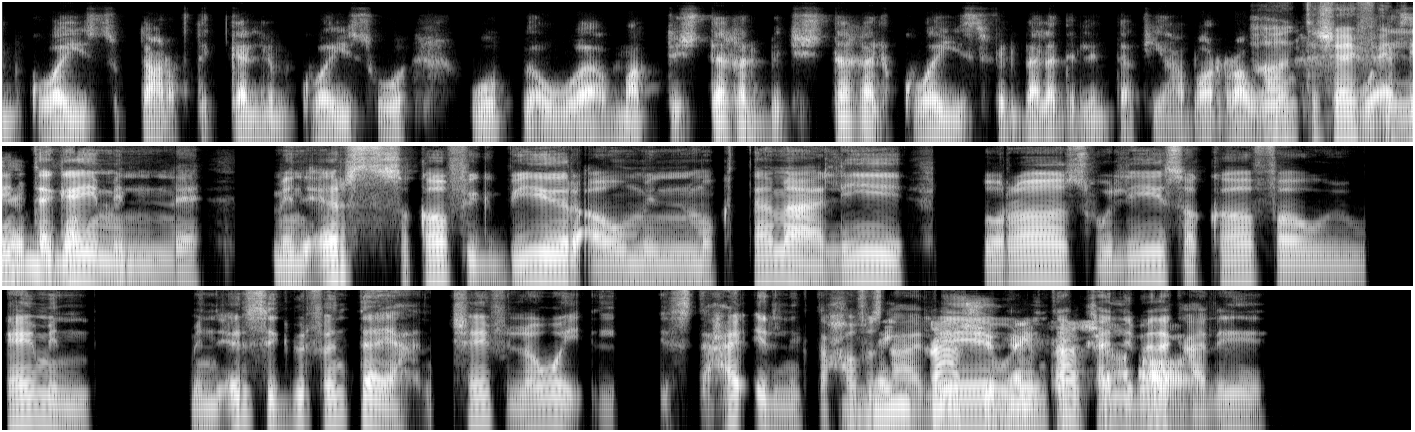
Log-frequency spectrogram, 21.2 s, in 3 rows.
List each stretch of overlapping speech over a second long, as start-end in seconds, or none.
6.3-7.7, 18.3-20.1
